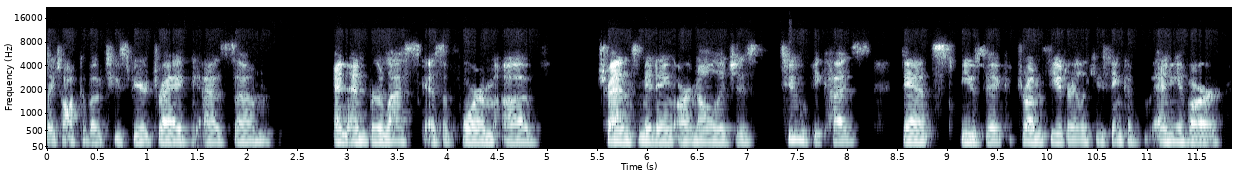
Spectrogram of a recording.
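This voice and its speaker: A hoarse woman who has lost her voice, talking candidly in a rambling way full of fillers. Her pitch stays flat and even. The audio is muffled and lo-fi, as on a video call. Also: a little slow. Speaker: panelist, drag performer and researcher. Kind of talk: casual panel discussion.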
